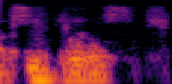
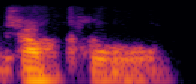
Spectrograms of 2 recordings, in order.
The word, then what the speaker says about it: tuple: There are list and there are tuples. So some people call it tuple, the second part, but I pronounce it as a tuple.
